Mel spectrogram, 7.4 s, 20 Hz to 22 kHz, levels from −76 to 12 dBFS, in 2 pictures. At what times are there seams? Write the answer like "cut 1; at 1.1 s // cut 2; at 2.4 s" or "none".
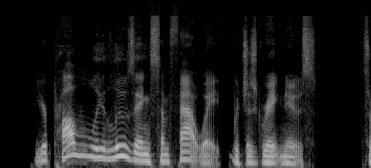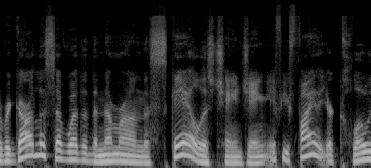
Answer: none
